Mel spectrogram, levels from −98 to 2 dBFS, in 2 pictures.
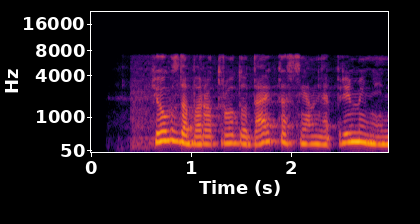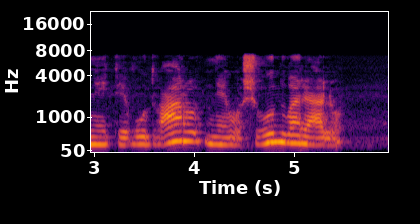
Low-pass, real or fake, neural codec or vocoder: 7.2 kHz; fake; codec, 16 kHz, 16 kbps, FunCodec, trained on Chinese and English, 50 frames a second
